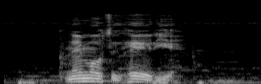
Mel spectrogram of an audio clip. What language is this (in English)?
Nüpode Huitoto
